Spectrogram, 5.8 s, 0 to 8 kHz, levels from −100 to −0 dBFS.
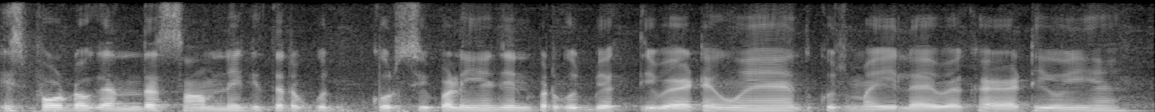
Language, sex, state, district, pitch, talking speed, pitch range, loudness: Hindi, male, Uttar Pradesh, Shamli, 115 Hz, 260 wpm, 110-125 Hz, -19 LUFS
